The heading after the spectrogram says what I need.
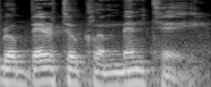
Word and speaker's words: Roberto Clemente: stands Roberto Clemente was his name and he pronounced it Roberto Clemente as if to introduce himself about to have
